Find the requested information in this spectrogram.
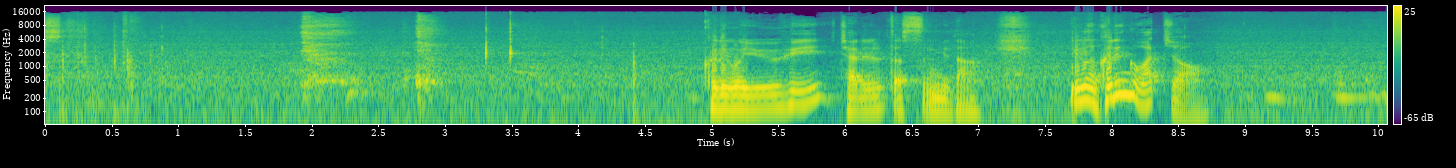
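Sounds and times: person coughing: 0:01.9 - 0:03.1.

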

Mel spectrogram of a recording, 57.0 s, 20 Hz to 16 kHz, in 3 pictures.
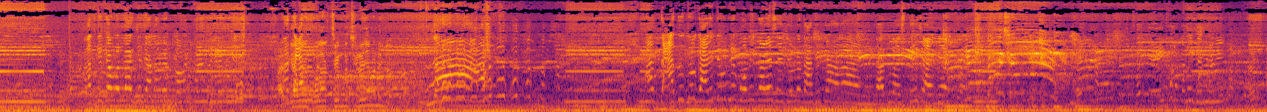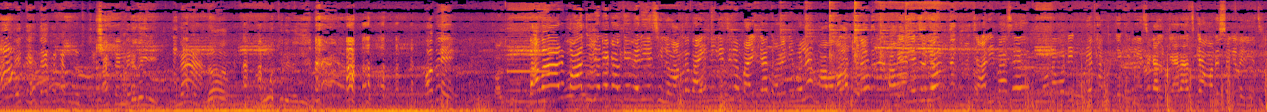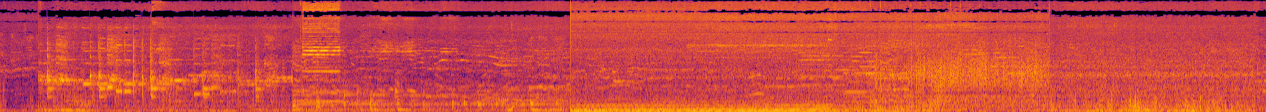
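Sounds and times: car engine and road noise: 0:00.0 - 0:57.0
rough traffic noise: 0:00.0 - 0:57.0
vehicle low rumble: 0:34.4 - 0:57.0
passengers calling out: 0:37.1 - 0:53.8.

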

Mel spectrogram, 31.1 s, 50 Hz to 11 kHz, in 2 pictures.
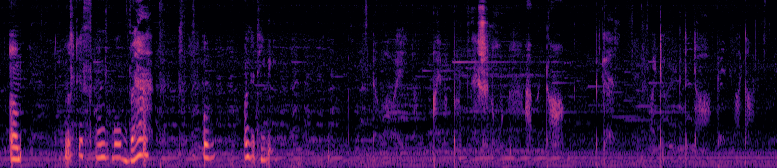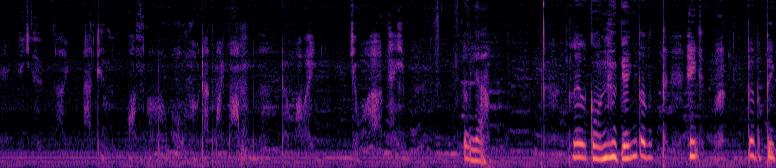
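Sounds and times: steady low hum: 0:00.0 - 0:31.0
child whispering: 0:07.3 - 0:11.3, 0:11.9 - 0:15.2, 0:15.9 - 0:22.0, 0:22.6 - 0:27.2, 0:28.3 - 0:31.0.

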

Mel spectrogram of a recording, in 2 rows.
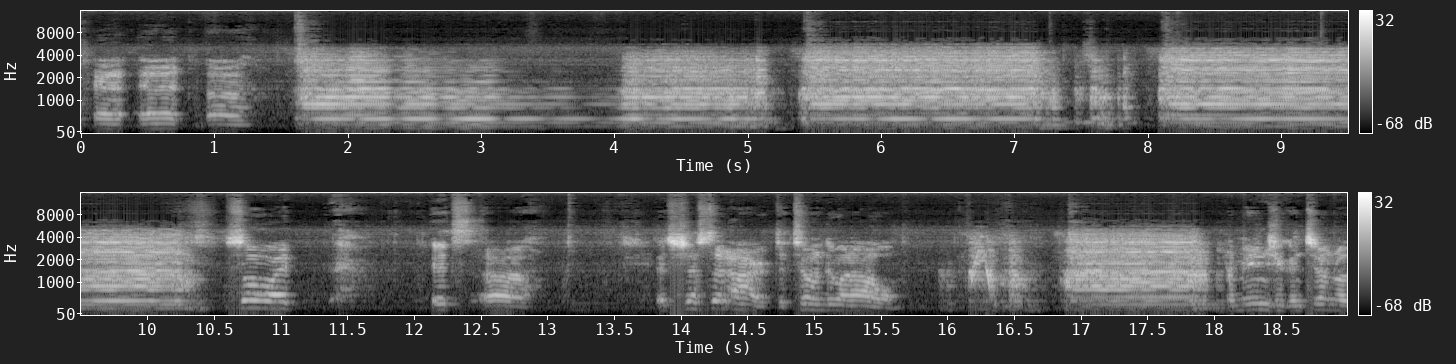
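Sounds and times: distorted electric guitar note: 0:01.6 - 0:10.5, 0:16.0 - 0:18.4.

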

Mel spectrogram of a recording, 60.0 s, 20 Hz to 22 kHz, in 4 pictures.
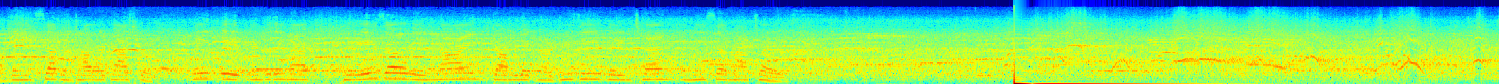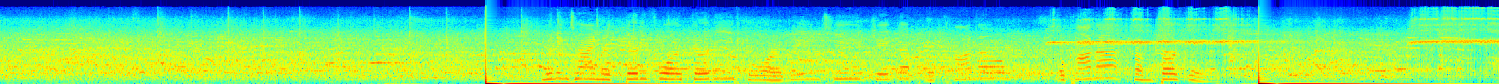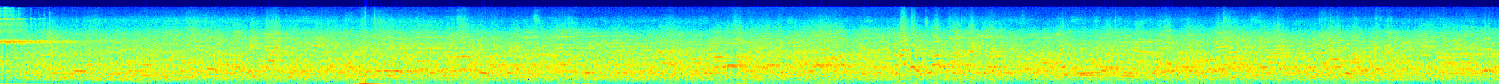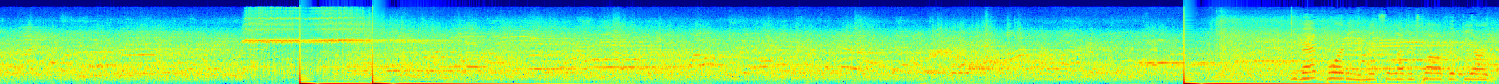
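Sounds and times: echoing crowd chatter: 0:00.0 - 0:59.9.

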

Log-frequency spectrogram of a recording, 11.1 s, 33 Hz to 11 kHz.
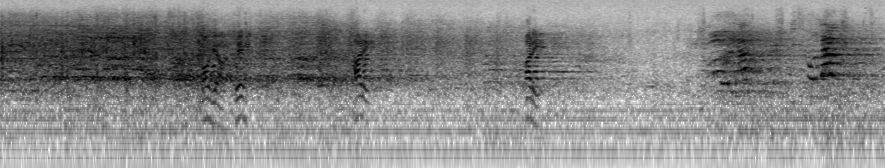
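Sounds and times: murmur of arena crowd: 0:00.0 - 0:11.0
man shouting: 0:08.8 - 0:10.7.

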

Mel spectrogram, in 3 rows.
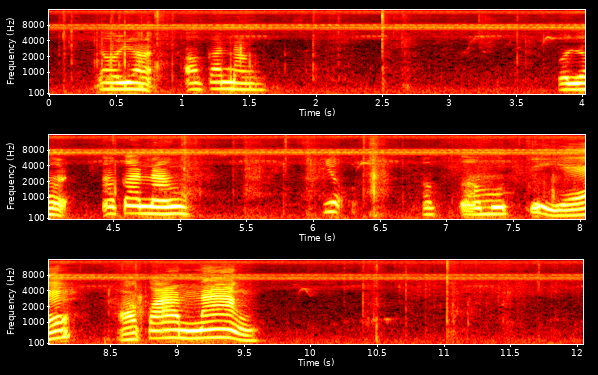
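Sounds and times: leaf stalks snapping: 0:00.0 - 0:02.8, 0:05.4 - 0:06.6, 0:10.3 - 0:11.8
insects chirring: 0:00.0 - 0:12.0.

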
